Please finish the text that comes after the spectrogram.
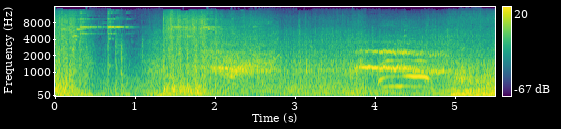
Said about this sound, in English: The four-wheel drive suddenly skids and swerves erratically. It drives off the road in a wide U-turn, then rejoins the road again and speeds off the way it came.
